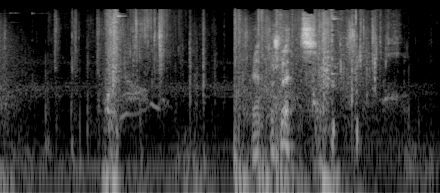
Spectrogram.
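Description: Heavy blows land with wet, thudding impacts.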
